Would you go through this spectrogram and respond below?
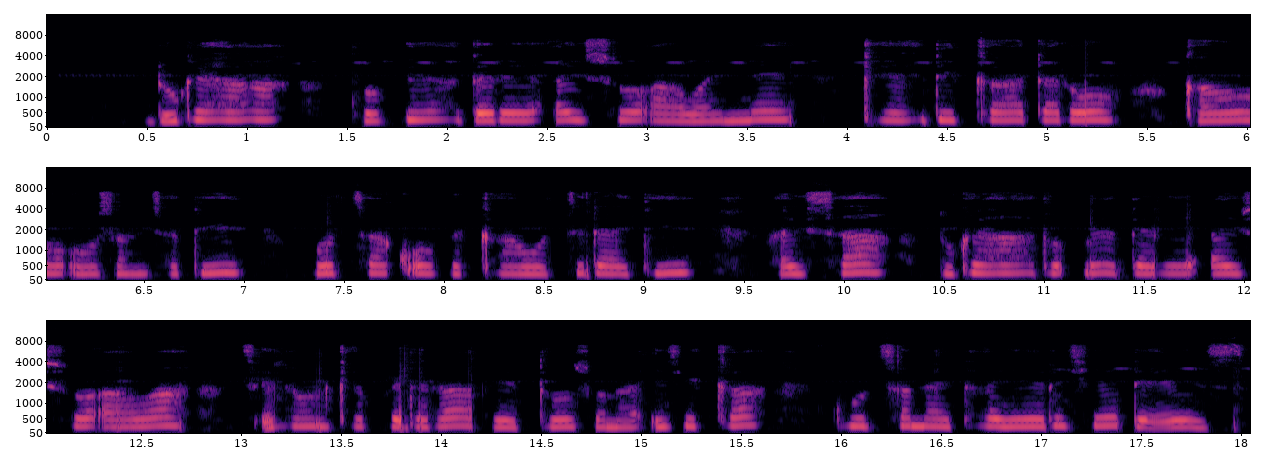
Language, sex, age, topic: Gamo, male, 18-24, government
